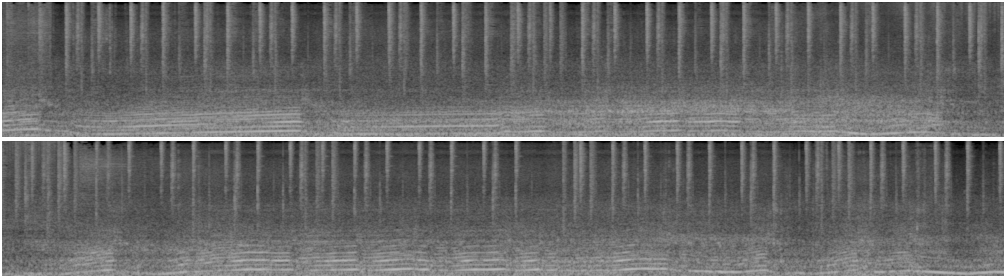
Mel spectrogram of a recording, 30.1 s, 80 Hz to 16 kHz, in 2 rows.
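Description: Nissan Silvia S15's engine heard from inside the cabin, revs rising and falling over and over as the car is drifted, with stepped climbs like gear changes and repeated swoops down and back up.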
